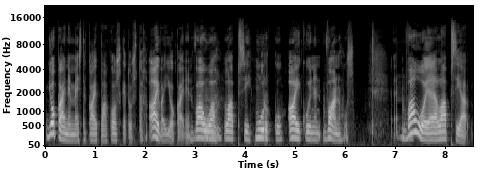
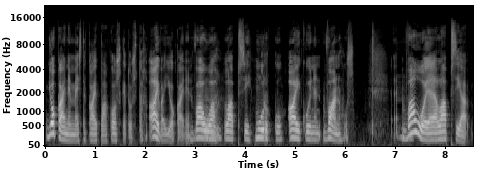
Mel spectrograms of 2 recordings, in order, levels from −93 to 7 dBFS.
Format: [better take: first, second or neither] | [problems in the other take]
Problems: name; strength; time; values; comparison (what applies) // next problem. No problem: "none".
neither | none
